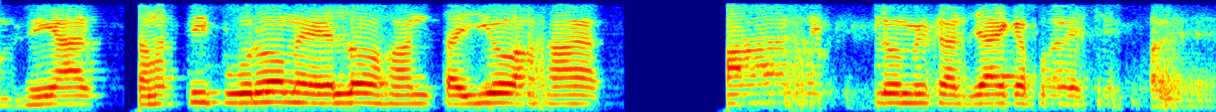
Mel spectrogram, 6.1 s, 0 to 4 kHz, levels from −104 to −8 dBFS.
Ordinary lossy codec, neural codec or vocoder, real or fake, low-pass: none; none; real; 3.6 kHz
